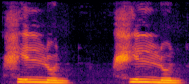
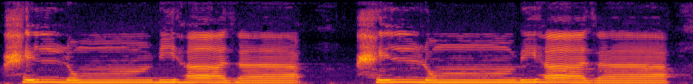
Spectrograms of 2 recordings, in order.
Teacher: ویسے اگر یہاں پر اقلاب نہ ہوتا تو پڑھتے حلن حلن، لیکن یہاں پر میم میں ہم نے کیا کرنا ہے، تنوین کو میم سے بدل کر اخفا کرنا ہے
